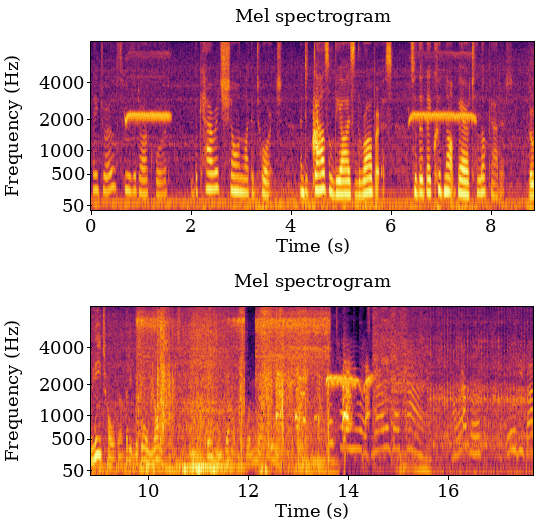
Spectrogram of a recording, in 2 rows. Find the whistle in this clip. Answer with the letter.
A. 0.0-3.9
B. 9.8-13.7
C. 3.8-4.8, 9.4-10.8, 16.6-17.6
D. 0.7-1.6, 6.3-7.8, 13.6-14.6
D.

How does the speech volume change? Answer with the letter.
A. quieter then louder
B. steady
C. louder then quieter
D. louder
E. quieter
C.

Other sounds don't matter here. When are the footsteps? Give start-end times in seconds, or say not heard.
9.8-13.7.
